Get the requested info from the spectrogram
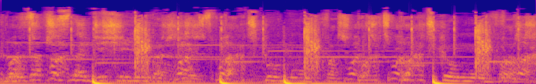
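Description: Hip hop track: a beat of heavy kick drums over a deep sustained bass, with a rapped vocal hook over it.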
